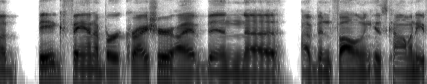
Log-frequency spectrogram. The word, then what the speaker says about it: Kreischer: Burt Kreischer? – Kreischer. – Sorry, I butcher his name.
